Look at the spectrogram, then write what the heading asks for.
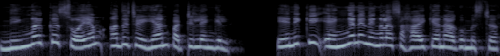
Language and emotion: Malayalam, disgusted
